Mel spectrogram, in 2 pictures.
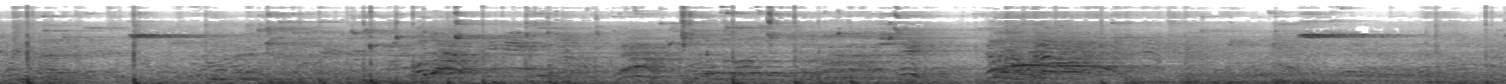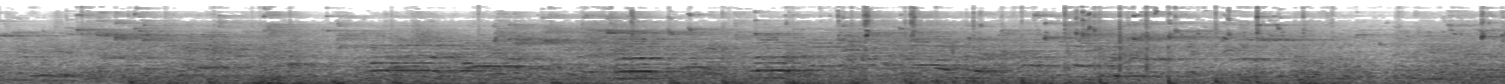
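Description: Basketball game in a large gym: the ball bouncing on the hardwood court, with players calling out, all echoing in the hall.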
